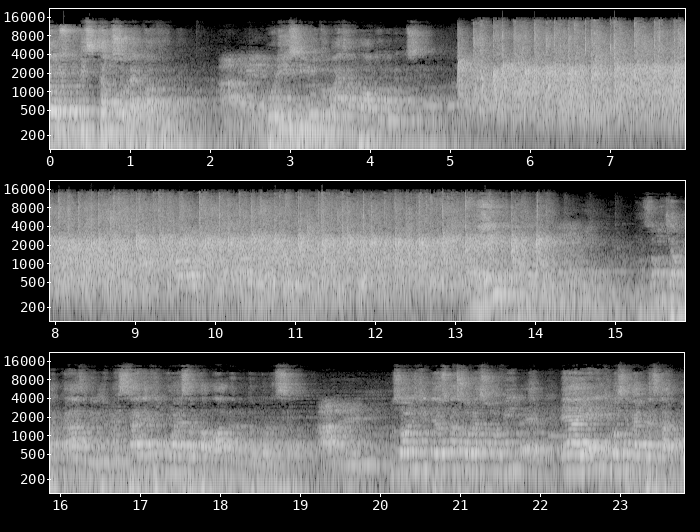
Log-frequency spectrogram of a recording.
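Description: A church congregation breaks into loud, sustained clapping for about ten seconds, with a preacher's voice speaking before and after the ovation.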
